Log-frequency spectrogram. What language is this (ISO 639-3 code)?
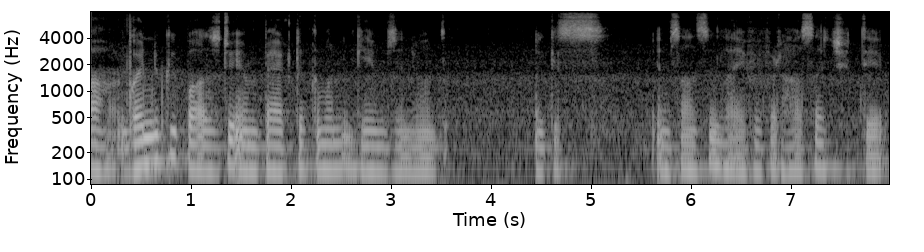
kas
